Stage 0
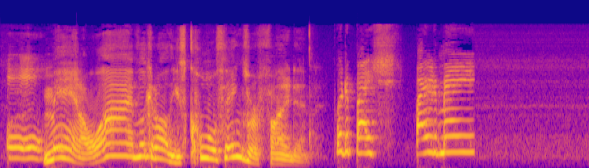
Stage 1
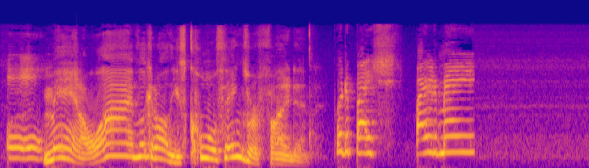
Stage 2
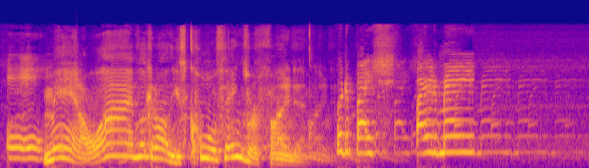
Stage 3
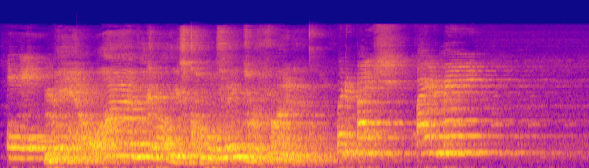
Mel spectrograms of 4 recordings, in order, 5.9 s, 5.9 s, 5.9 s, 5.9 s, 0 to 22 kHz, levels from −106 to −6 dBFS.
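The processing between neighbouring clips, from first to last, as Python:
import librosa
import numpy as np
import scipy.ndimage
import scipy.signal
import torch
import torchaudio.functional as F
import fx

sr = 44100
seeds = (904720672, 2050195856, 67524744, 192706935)

y1 = fx.low_shelf(x, sr, hz=82.0, db=6.0)
y1 = F.gain(torch.from_numpy(y1), -4.0).numpy()
y2 = fx.echo_feedback(y1, sr, ms=370, feedback_pct=50, wet_db=-19.0)
y2 = F.gain(torch.from_numpy(y2), 2.5).numpy()
y3 = fx.room_shoebox(y2, sr, seeds[0], volume_m3=560.0, walls='mixed', distance_m=2.2)
y3 = F.gain(torch.from_numpy(y3), -2.5).numpy()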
